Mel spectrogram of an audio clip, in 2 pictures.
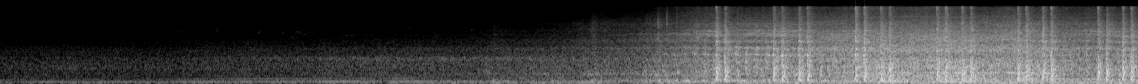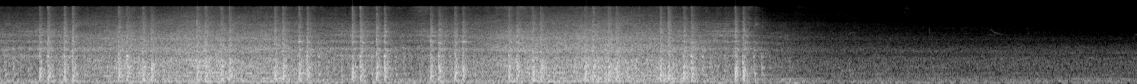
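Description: JR East suburban electric multiple-unit train approaching, passing close at speed and receding, its wheels beating a steady clickety-clack over the rail joints. It builds up over the first few seconds, is loudest for about twelve seconds, then fades.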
